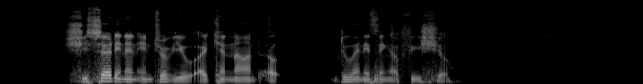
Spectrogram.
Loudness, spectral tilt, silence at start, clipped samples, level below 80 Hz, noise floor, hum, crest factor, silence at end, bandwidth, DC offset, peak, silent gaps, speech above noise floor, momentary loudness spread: -34 LUFS; -3.5 dB/octave; 0.65 s; under 0.1%; -66 dBFS; -85 dBFS; none; 22 dB; 1.9 s; 16.5 kHz; under 0.1%; -14 dBFS; none; 51 dB; 13 LU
